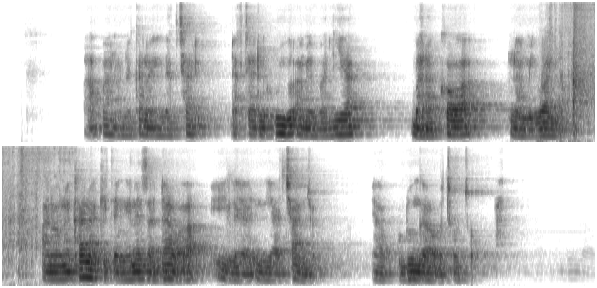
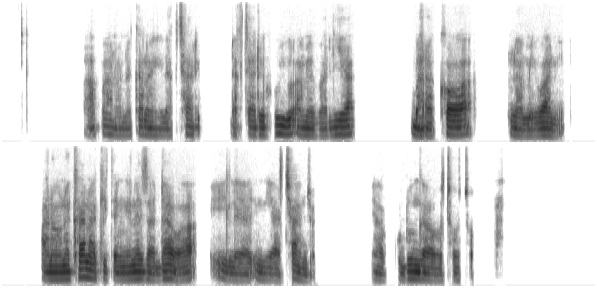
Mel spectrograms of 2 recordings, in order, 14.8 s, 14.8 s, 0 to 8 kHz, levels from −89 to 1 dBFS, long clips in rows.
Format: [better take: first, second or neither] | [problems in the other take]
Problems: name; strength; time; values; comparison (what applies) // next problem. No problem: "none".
second | noise reduction (neural separator model SepFormer DNS4)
